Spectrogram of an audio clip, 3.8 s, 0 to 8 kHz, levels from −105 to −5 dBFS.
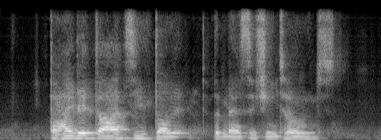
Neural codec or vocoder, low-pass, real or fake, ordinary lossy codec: codec, 16 kHz, 2 kbps, FreqCodec, smaller model; 7.2 kHz; fake; none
